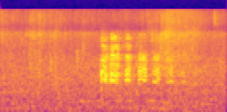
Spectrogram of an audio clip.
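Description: A short, high-pitched bird call, rapidly pulsing and about a second long, starting about a second in, over faint outdoor background hiss.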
